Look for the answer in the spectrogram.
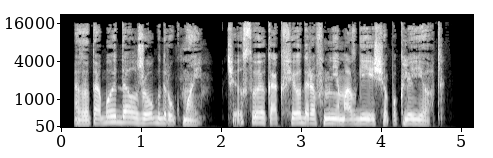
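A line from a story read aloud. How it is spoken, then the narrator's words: Plain. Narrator (Russian): сказал он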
